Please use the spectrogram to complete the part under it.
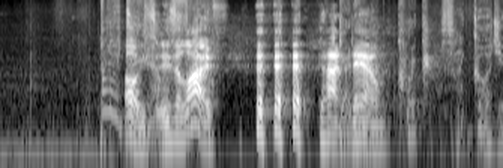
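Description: A man shouts in a gruff voice.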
